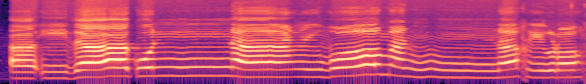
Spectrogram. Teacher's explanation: Di situ ada gunnah 2 harakat, sempurnakan 2 harakatnya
